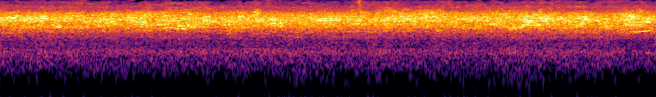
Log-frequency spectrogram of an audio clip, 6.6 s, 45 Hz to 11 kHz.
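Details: Roosting little red flying foxes in Boonah, Queensland, Australia, on 19 February 2014, ahead of a daytime dispersal by council and contractors. Many bats produce a continuous shrill squealing din, a thick high-pitched chorus with no pauses.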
